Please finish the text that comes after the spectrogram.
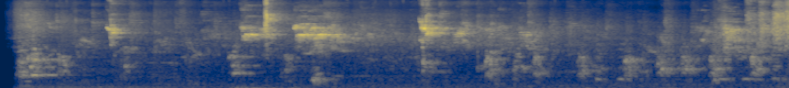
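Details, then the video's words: Several colorful budgerigars chirping, with scattered high, scratchy chirps and short warbles separated by brief quiet gaps. "Colorful Charming Budgies Chirping Sounds"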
